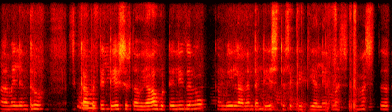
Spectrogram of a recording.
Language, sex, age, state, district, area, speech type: Kannada, female, 18-30, Karnataka, Dharwad, urban, spontaneous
